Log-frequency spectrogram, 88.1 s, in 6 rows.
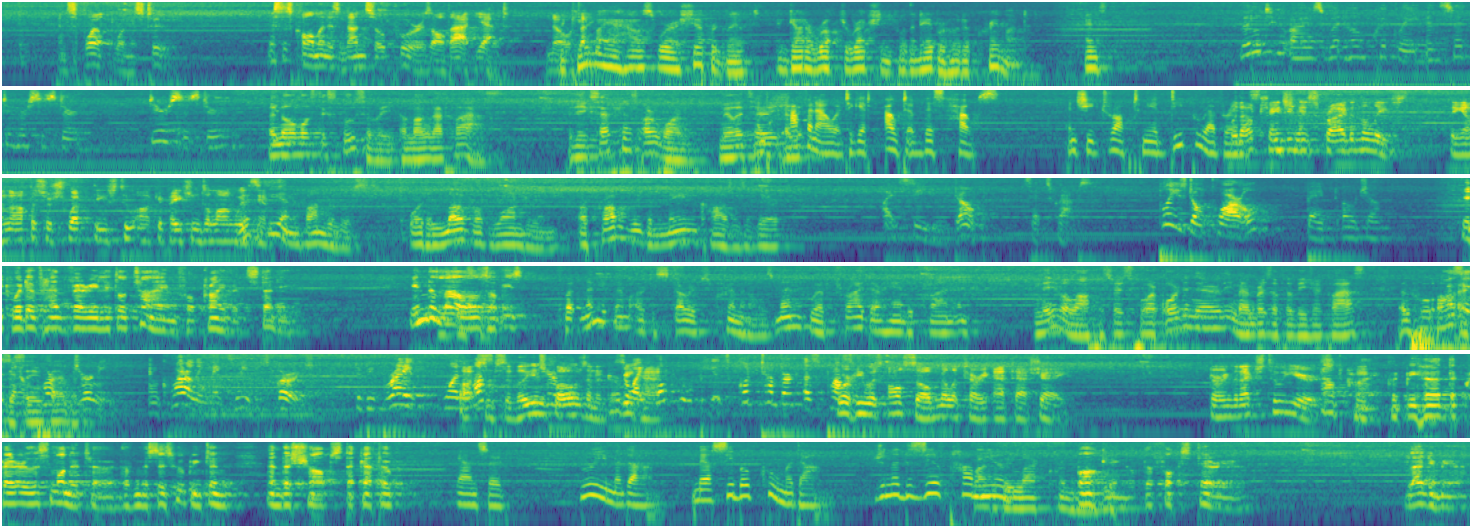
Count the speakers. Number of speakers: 9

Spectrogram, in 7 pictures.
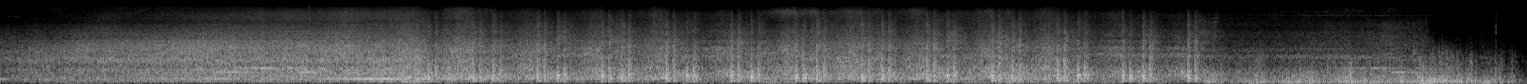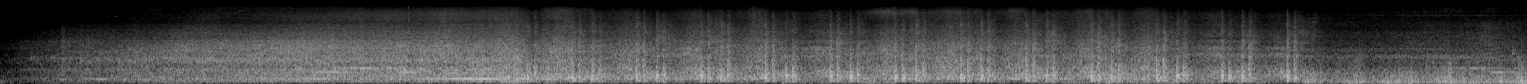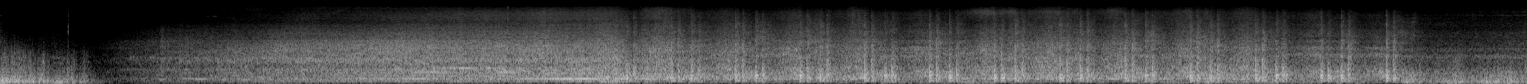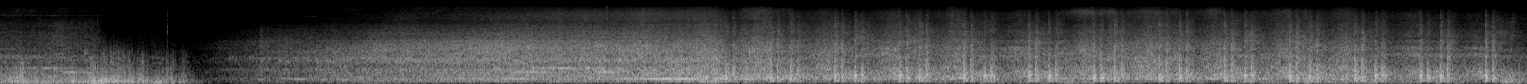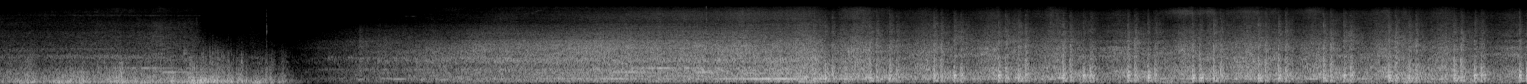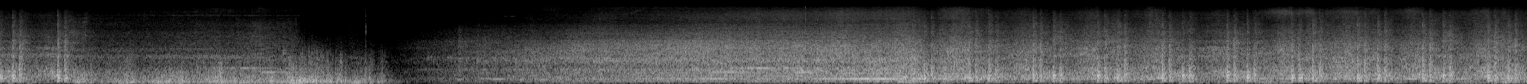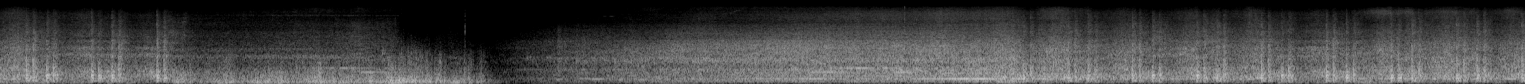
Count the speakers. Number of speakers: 0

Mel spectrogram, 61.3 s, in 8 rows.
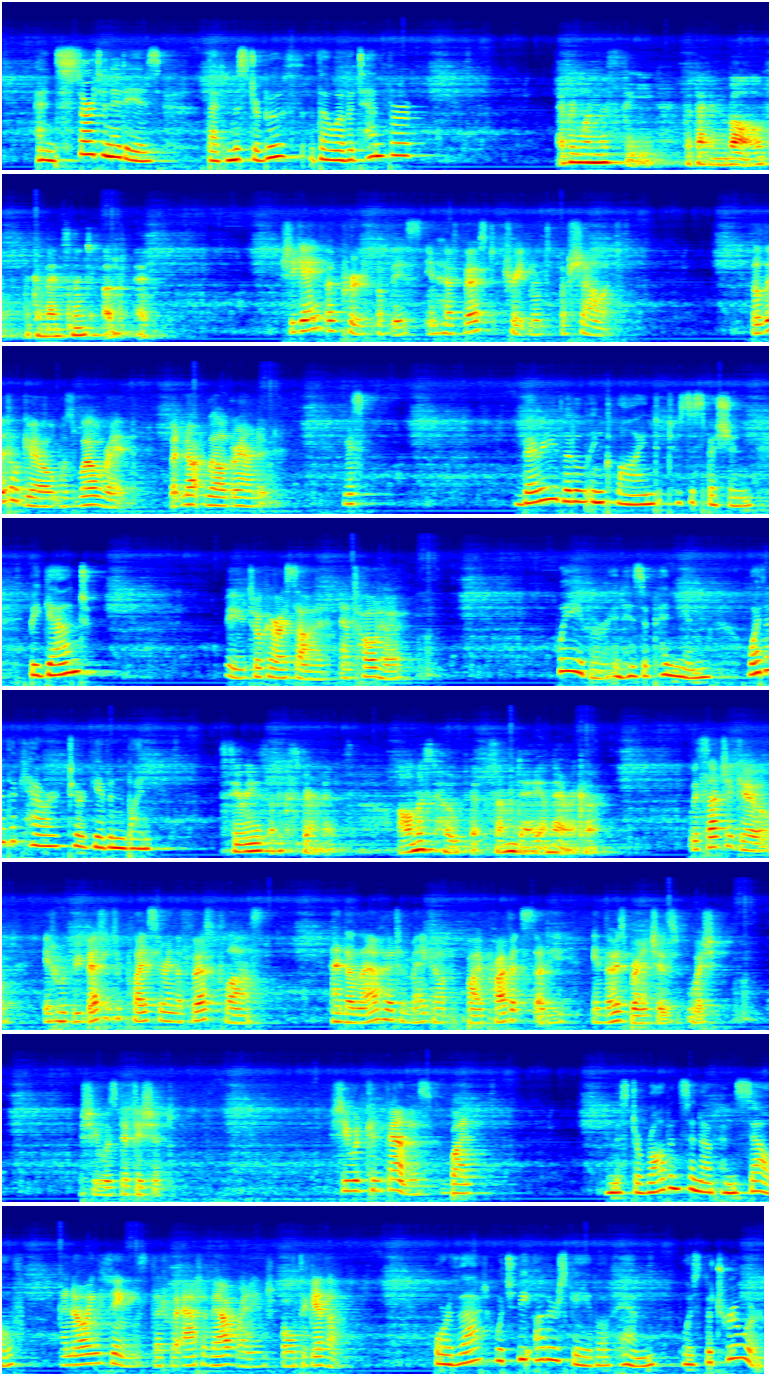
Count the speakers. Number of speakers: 3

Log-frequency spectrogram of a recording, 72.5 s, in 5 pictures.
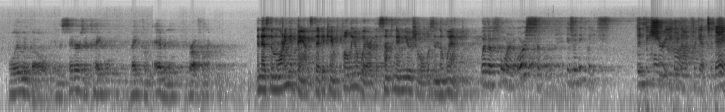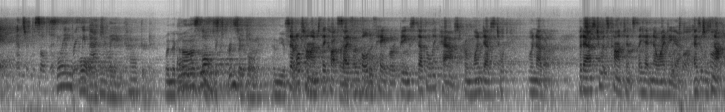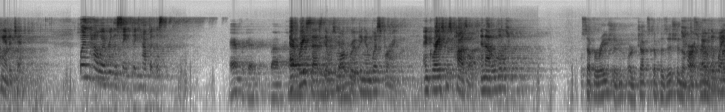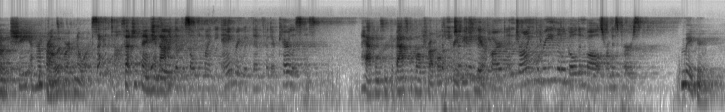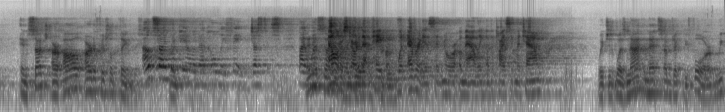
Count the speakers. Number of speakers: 6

